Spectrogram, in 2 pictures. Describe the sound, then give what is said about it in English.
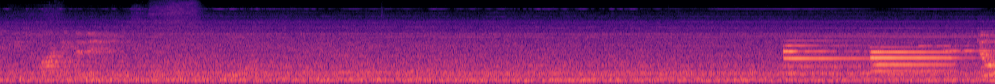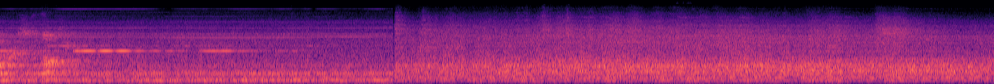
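A Chicago CTA rail train rolls along with a steady rumble of wheels on track, broken midway by a few bright, high metallic squeals before the low roar settles back in. “This stop is On the Train, where reporters from The Real Chi go onto the CTA and meet real Chicagoans on their daily commute.”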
